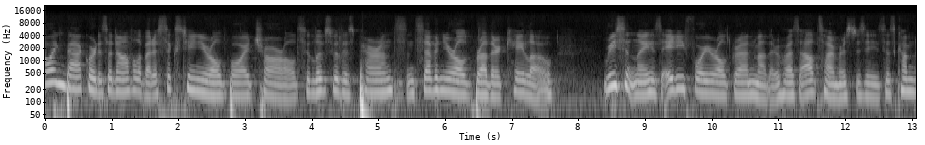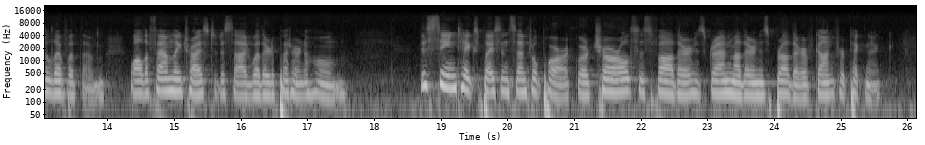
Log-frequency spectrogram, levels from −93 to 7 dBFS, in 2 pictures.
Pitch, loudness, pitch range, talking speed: 160 Hz, -29 LUFS, 150-180 Hz, 150 wpm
